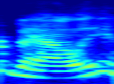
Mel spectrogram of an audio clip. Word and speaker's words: Vally: Okay, well, here's all my name is Jennifer Valley, and that's spelled V-A-L-L-Y, no E in Valley.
